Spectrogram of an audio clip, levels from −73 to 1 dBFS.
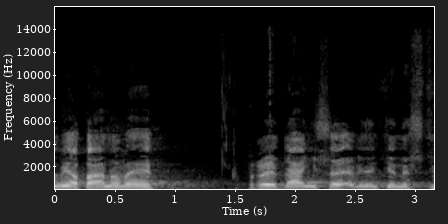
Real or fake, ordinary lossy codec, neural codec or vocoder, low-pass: real; AAC, 48 kbps; none; 14.4 kHz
